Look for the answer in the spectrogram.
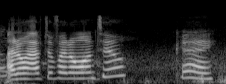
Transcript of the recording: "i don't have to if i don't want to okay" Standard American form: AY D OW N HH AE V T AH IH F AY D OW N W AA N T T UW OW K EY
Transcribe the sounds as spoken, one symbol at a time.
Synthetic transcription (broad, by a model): AY D OW N HH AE F T AH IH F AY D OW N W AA N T T UW OW K EY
